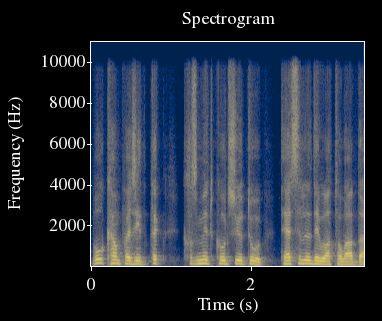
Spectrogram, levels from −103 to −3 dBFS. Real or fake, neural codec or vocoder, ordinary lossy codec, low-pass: fake; codec, 16 kHz in and 24 kHz out, 0.6 kbps, FocalCodec, streaming, 2048 codes; none; 9.9 kHz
